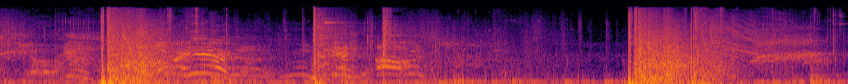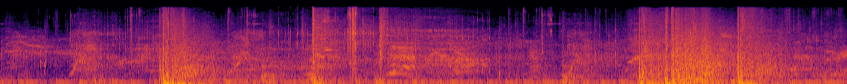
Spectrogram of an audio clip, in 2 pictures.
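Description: Gunshots bang loudly in an echoing room.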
